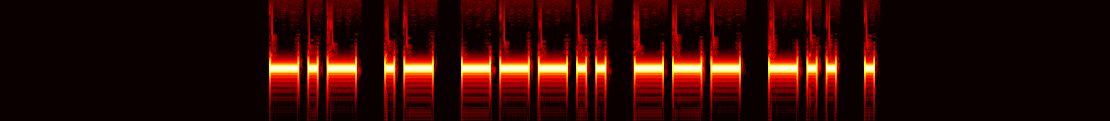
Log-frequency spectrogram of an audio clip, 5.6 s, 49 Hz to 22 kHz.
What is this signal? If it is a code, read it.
Morse code, heard as a keyed tone, about 25 wpm, 700 Hz. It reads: KA8ODE
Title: USA Call Signs - 6 Characters - Repeated 2x - 25wpm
